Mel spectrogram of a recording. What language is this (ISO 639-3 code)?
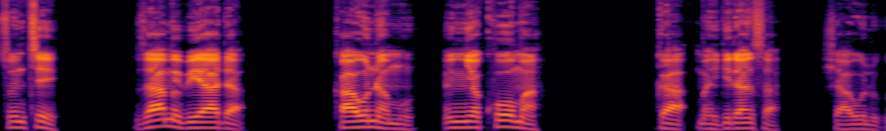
hau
